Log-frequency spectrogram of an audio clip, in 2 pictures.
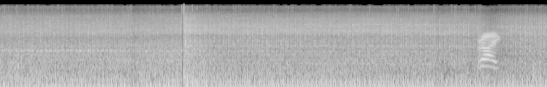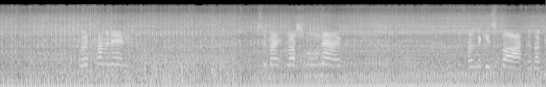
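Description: Harley-Davidson Heritage Softail's V-twin engine running steadily while cruising down the highway, with wind noise on the microphone. A single sharp click about three seconds in.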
